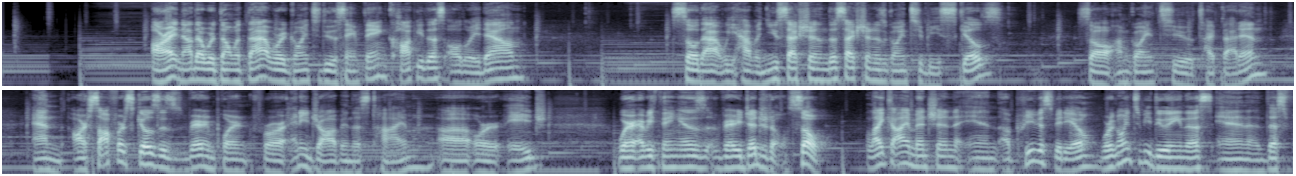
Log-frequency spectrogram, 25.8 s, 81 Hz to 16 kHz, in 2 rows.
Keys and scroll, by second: 0.0-0.2 typing, 10.3 ctrl+shift+a, 11.4 BackSpace, 11.6 BackSpace, 22.6 ctrl+z, 23.5 ctrl+a.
